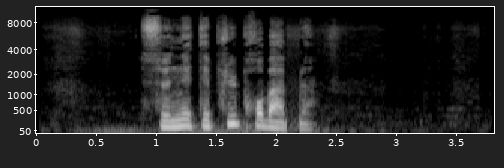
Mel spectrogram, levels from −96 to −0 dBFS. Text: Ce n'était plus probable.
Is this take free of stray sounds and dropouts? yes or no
no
